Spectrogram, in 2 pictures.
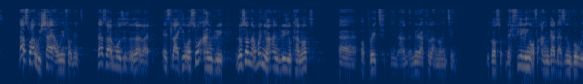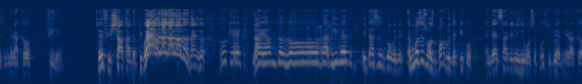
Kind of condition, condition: setting, live audience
